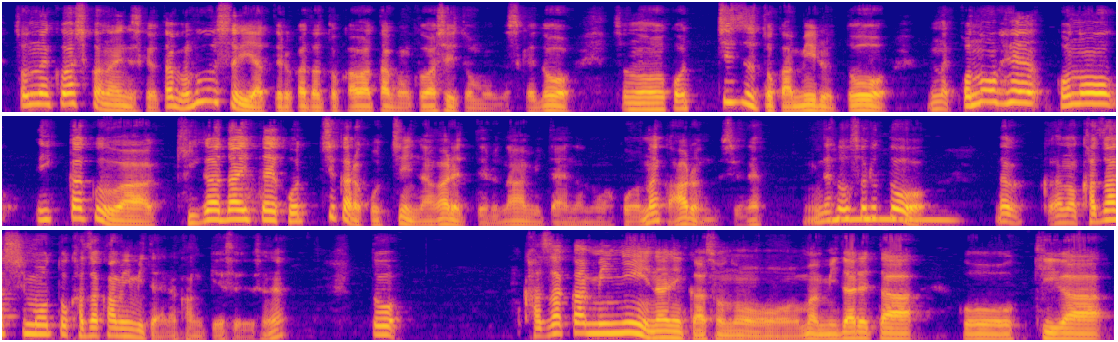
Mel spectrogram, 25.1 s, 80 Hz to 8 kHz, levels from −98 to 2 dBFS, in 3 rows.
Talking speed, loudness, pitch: 320 characters per minute, -17 LUFS, 145 Hz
